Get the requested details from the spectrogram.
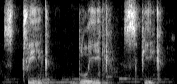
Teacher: We have streak, bleak, speak. All of them are pronounced with the long tense E.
